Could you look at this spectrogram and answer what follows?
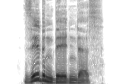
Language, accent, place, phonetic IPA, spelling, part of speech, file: German, Germany, Berlin, [ˈzɪlbn̩ˌbɪldn̩dəs], silbenbildendes, adjective, De-silbenbildendes.ogg
- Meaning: strong/mixed nominative/accusative neuter singular of silbenbildend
